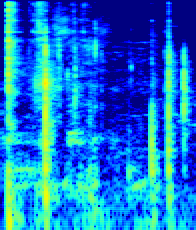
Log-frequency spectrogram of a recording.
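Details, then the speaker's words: Renault Duster front suspension, sway bar link (bieleta) rocked by hand; sharp hollow knocks from play because the surrounding rubber bushing is worn, so the stabilizer link is worn. "gente de perto acho que vocês est escutando barulho né Isso é para fixo gente ó essa daqui mesmo o como é se diz a borracha aqui que envolve aqui já se desgastou"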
